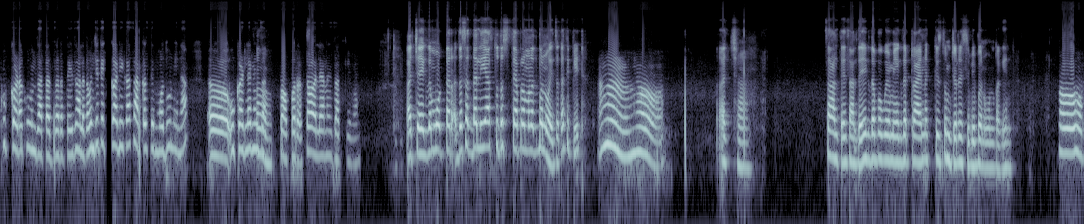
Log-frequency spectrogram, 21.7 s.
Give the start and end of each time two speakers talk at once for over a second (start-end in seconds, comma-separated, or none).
none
